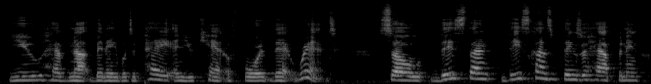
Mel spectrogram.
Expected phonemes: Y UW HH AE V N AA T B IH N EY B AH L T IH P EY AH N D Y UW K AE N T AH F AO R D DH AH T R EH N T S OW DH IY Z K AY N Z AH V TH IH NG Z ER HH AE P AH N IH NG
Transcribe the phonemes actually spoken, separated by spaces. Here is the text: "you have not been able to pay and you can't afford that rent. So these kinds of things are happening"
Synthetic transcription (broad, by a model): Y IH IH V N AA T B IH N EY B L T IH P EY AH N Y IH K AE N T AH F AO R D DH AH T R EH N T S OW DH IY Z K AY N Z AH V TH IH NG Z ER HH AE P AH N IH NG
